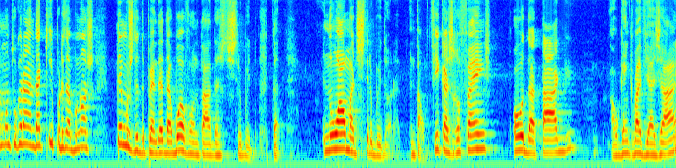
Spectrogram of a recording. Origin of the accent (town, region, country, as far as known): Angola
